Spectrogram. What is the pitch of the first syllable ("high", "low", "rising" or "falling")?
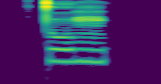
high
